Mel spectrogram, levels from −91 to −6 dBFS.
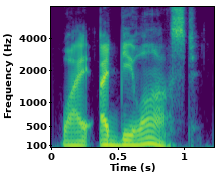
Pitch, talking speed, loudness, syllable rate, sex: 100 Hz, 195 wpm, -18 LUFS, 4.4 syllables/s, male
